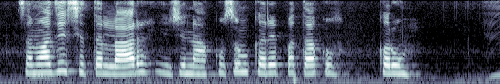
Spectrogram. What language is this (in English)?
Magahi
